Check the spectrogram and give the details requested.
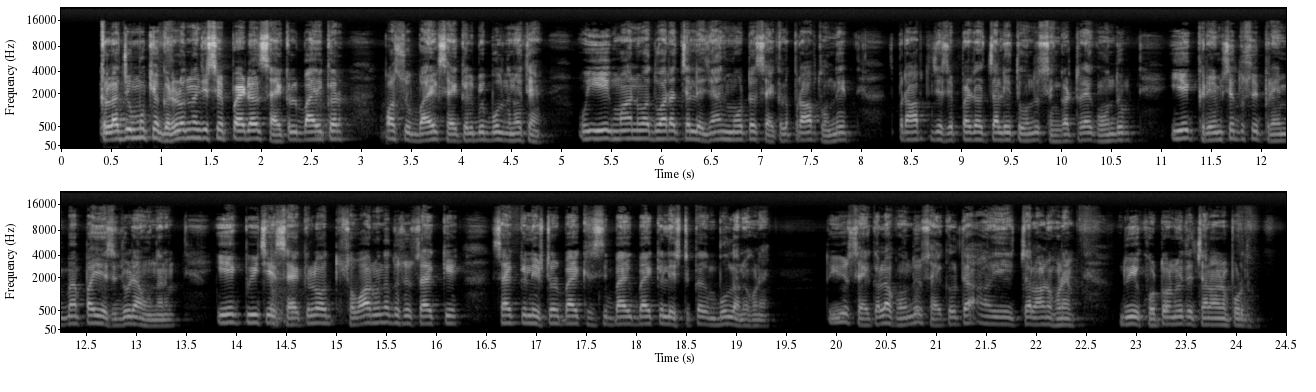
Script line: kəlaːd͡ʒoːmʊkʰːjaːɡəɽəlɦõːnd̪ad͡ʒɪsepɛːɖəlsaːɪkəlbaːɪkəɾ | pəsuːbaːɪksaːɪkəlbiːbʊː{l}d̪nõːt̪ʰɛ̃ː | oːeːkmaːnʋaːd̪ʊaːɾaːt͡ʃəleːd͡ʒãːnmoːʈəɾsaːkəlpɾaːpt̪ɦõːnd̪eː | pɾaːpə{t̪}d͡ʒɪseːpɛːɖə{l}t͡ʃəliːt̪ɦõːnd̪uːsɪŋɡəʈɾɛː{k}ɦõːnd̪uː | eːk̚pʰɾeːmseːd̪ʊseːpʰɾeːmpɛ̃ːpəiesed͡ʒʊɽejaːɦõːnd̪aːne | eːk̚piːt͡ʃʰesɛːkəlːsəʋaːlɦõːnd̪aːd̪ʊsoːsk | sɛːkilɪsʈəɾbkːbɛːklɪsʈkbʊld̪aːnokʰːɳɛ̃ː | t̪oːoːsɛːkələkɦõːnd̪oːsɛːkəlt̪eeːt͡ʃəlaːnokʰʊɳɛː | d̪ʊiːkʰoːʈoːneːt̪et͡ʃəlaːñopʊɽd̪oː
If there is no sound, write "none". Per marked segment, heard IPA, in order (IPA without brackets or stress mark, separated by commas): l, t̪, l, k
